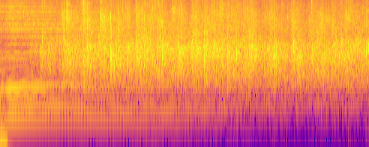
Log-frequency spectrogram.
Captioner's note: audience claps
